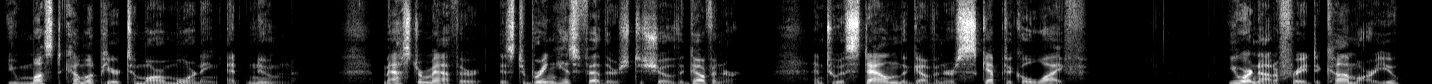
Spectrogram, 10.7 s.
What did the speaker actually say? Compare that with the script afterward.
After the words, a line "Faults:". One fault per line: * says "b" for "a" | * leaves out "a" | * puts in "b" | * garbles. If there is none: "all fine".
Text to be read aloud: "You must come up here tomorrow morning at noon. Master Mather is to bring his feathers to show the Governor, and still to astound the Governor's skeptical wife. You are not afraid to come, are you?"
"You must come up here tomorrow morning at noon. Master Mather is to bring his feathers to show the Governor, and to astound the Governor's skeptical wife. You are not afraid to come, are you?"
Faults:
* leaves out "still"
